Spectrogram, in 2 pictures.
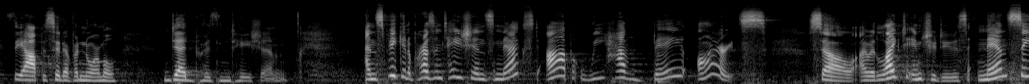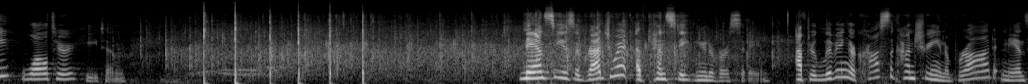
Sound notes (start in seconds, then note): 11.6 applause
